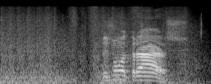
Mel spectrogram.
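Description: A young man exclaims loudly into a close microphone.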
